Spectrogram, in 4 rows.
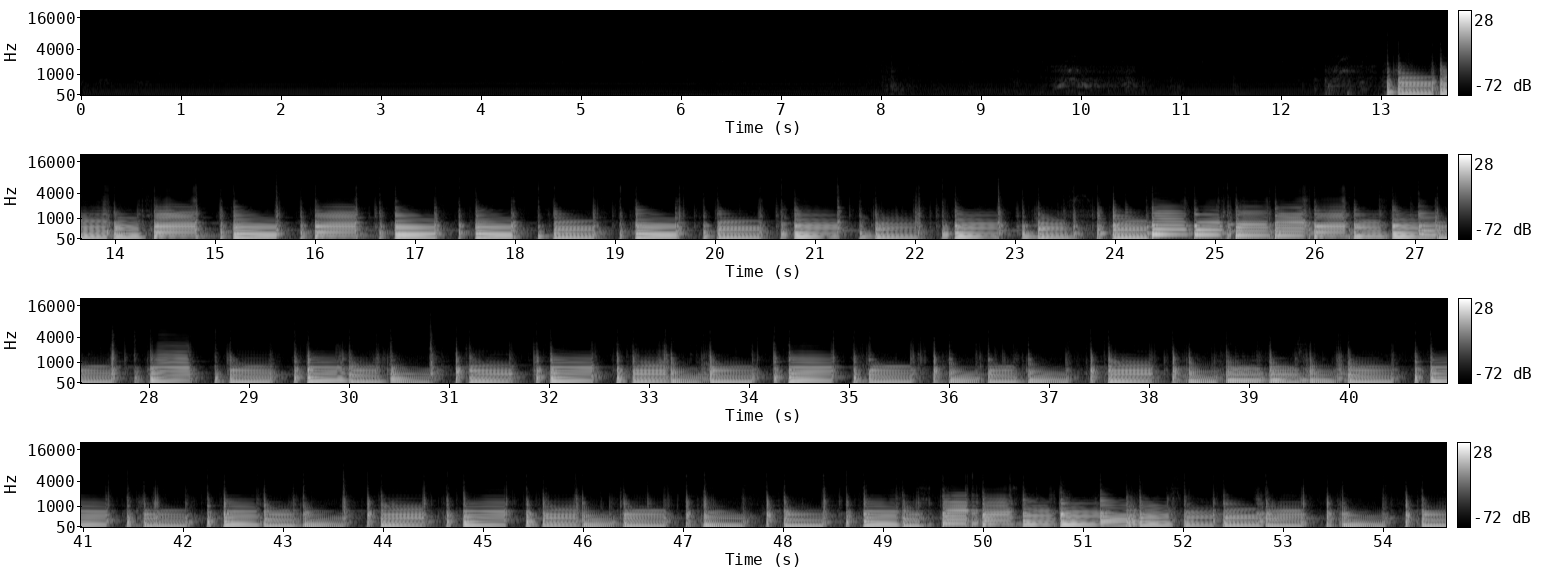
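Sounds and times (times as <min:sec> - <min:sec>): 
ragtime bass line: 0:13.1 - 0:54.6.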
